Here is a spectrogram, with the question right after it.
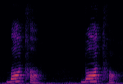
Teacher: sabi ko sa inyo, may pagka-British English ang way ng pronunciation ng Korean English. So, wala silang R.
